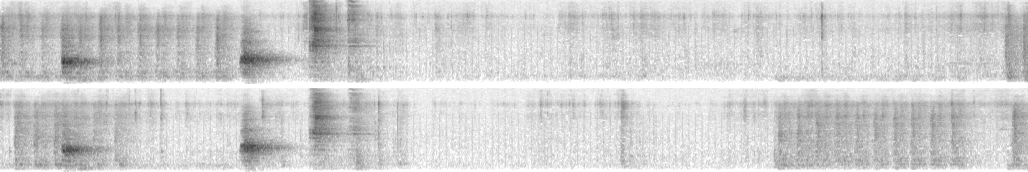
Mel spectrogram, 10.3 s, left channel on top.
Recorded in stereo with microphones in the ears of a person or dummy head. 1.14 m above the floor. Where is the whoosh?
30° left (ahead or behind), 1.5 m.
